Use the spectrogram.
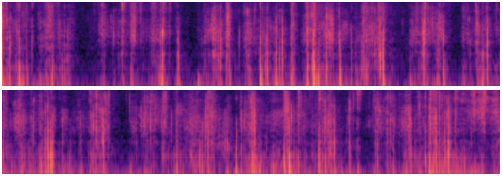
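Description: A beeswax-coated cotton food wrap with an orange print, balled up and squeezed, is crinkled with fingertips and long nails. The result is a dense, continuous run of dry crunching and crackling bursts with brief pauses. The sound is weighted heavily toward low thumps, with crisp, short snaps that die away instantly.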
